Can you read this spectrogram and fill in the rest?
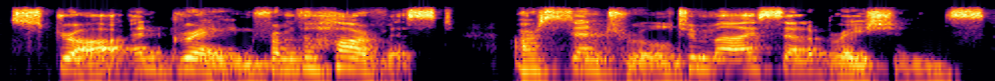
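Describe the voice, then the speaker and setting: A dignified saint acted by a woman declaims scripted stage lines. The delivery is very unhurried, with lively rises and falls in pitch. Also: full character voice, poor audio. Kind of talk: amateur stage play, scripted monologue. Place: church hall, live performance.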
